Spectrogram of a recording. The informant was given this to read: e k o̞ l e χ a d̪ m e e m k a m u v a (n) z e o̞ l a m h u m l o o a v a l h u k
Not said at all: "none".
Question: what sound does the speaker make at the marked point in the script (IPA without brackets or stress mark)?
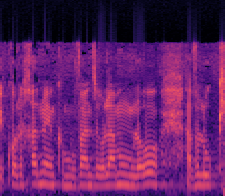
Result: n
